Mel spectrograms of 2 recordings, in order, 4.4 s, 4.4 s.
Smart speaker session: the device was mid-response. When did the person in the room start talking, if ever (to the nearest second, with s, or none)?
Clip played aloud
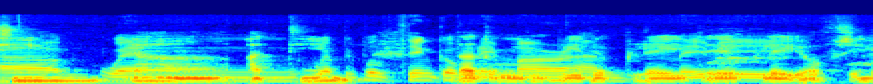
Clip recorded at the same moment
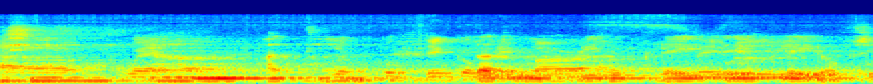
none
